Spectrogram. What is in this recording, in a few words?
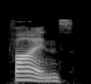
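"fines", British English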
